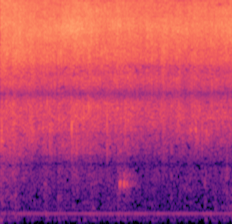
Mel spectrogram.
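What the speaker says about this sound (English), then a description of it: "I'm going to give it a quick saute," Shrimp sautéing in a hot pan, a steady close sizzle with a continuous hiss and faint crackle, with a low hum underneath and no voices.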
